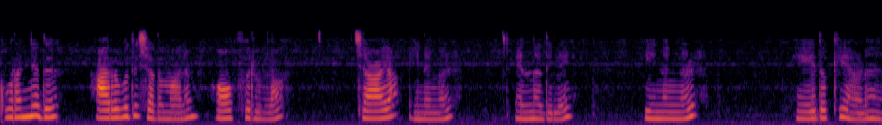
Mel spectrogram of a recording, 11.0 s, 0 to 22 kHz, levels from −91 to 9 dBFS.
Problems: none marked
